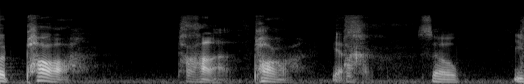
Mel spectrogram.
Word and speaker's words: Panhard: And it's pronounced Panhard? The French call it pas. Panhard.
